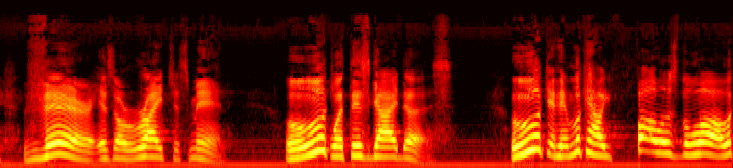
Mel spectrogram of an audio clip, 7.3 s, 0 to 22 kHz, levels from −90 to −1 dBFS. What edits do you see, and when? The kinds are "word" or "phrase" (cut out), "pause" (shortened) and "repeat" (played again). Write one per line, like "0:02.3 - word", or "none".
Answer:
0:03.3 - word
